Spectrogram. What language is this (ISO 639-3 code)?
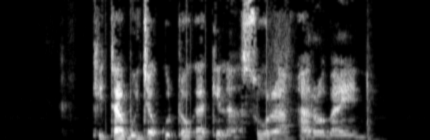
swa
